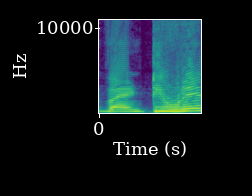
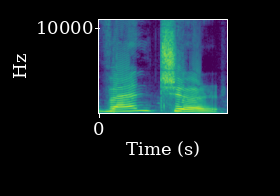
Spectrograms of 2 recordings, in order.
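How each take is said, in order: First: The middle consonant is a plain 't' sound. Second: The middle consonant is a 'ch' sound. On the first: The speaker calls it wrong. "इसे वेंट्यूरे नहीं पढ़ेंगे" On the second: The speaker calls it right. "टी की sound ट की नहीं आ रही है, च की यहाँ पर आ रही है"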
